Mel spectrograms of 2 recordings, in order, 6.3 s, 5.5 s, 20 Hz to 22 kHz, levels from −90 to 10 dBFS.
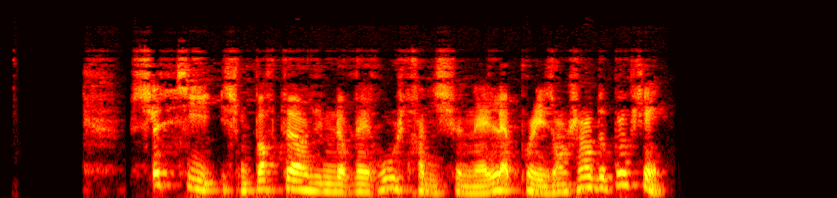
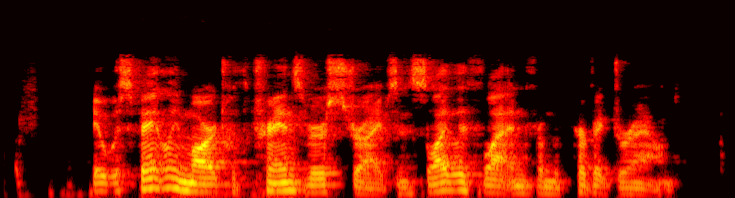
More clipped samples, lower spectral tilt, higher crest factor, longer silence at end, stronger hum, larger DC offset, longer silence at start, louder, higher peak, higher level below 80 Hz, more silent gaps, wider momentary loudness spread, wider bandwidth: neither; about the same, -4.5 dB/octave vs -4 dB/octave; about the same, 18 dB vs 22 dB; first, 1.3 s vs 0.45 s; neither; neither; first, 0.65 s vs 0.1 s; first, -17 LUFS vs -24 LUFS; first, 0 dBFS vs -4 dBFS; first, -54 dBFS vs -62 dBFS; second, none vs 0.31-0.36 s; second, 9 LU vs 12 LU; first, 9.4 kHz vs 8.4 kHz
